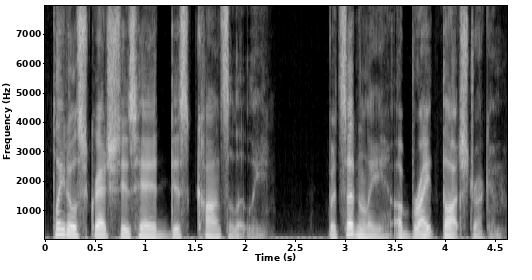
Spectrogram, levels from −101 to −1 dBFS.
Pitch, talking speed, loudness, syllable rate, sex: 120 Hz, 155 wpm, -19 LUFS, 5.4 syllables/s, male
